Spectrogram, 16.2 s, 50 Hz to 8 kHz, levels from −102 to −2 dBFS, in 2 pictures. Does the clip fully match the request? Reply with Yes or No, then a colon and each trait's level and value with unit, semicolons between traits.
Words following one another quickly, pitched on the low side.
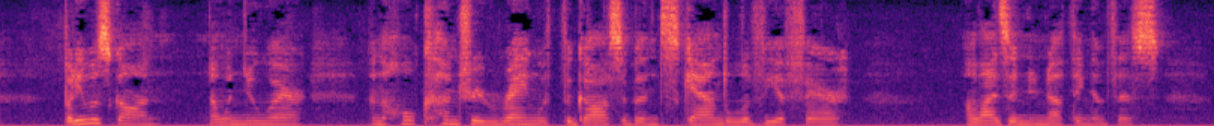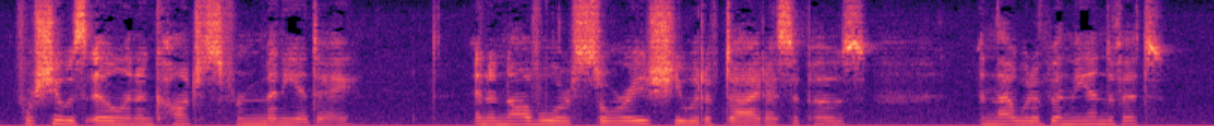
No: fast, 210 wpm; high, 200 Hz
